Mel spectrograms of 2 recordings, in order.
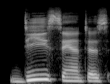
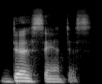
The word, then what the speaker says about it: DeSantis: pronounce his name and there is a discrepancy in how Ron DeSantis has pronounced his name over the years and even recently it goes in between D santis and DeSantis now I have sympathy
